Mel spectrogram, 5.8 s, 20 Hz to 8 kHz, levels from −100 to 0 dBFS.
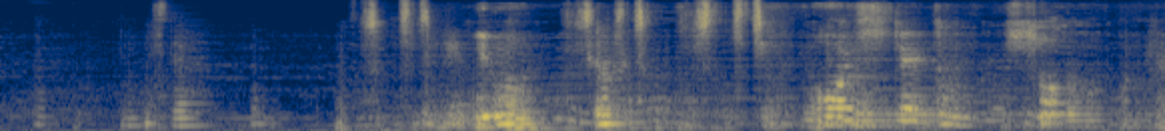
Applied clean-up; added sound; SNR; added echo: neural mask model DeepFilterNet 3.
